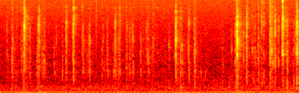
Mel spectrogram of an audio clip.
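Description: Fingertips type on the keys and numpad of a vintage beige plastic full-size Fujitsu Siemens keyboard with a hollow case. Quick, light, bright clicks and taps come in a continuous stream over a steady low hum.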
